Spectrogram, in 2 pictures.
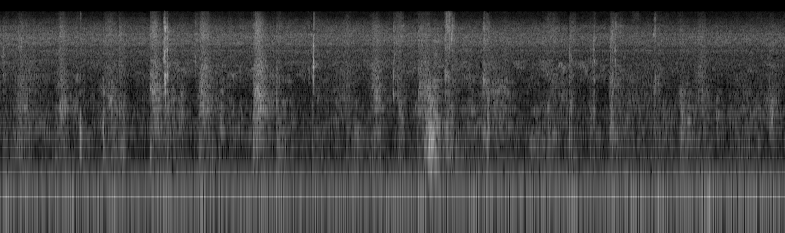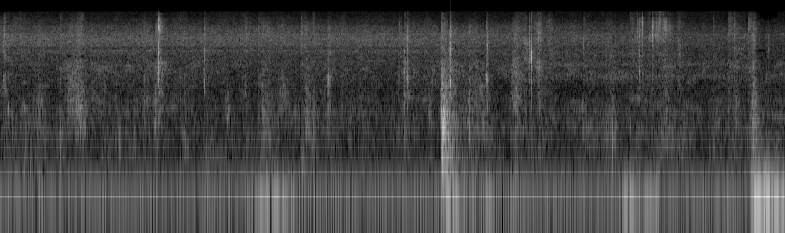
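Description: Close-miked chewing and mouth sounds of a person eating grilled sausage: irregular wet clicks and smacks, a few of them louder. A steady low electrical hum runs underneath.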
